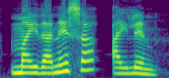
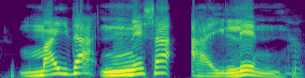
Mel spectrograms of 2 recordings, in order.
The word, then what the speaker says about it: Maidaneza Ailen: Maidanesa Ailén. Maidanesa Ailén. Así se pronuncia.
